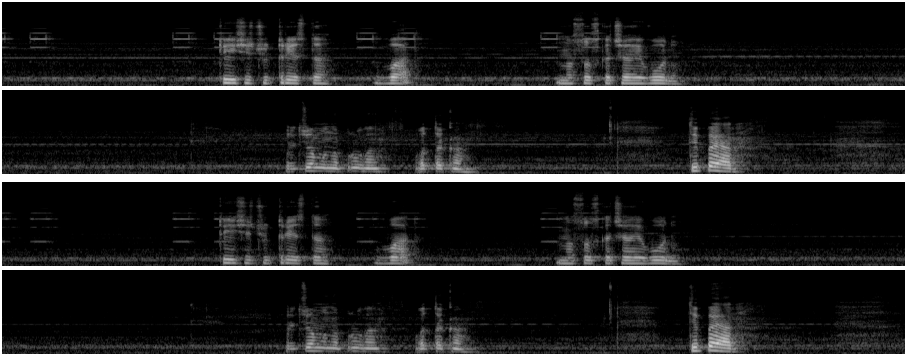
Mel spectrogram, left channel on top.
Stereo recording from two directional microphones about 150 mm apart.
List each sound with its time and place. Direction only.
2.1 s speech: 5° left (ahead or behind)
5.5 s speech: 5° left (ahead or behind)
11.9 s speech: centre (ahead or behind)
15.0 s a sound: 15° right (ahead or behind)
